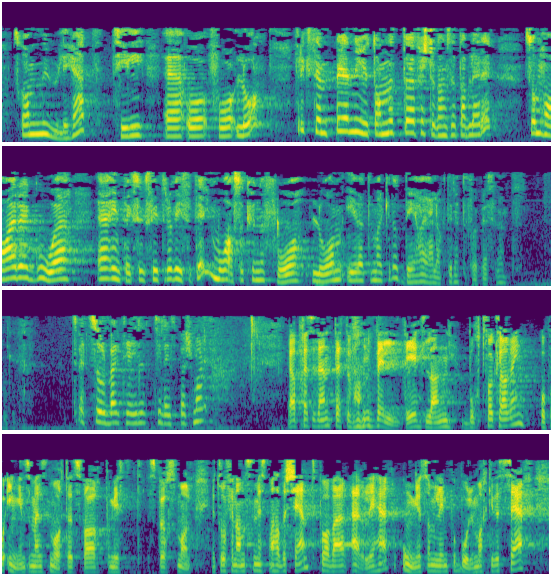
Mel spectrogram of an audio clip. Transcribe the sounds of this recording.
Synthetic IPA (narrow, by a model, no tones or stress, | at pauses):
skɑlhɑːmʉːlɪɦeːt̪ʰːɪlʔɔfoːloːn | fɔɾɛksɛmpəlnyːʉːt̪̚d̪ɑnːət̪fœʂʈəɡɑŋsɛt̪ɑbleːɾəɾ | sɔmɦɑɾɡuːə | ɪnt̪ʰɛk̚tsʉksɪt̪ːəɾɔʋiːsət̪ʰɪlmɔɑlsɔkʰʉnːəfoːloːnɪd̪ɛt̪ːəmɑɾkəd̪əɔd̪ɛhɑɾjæɪlɑkt̪ɪɾɛt̪ːəfɔ̰ɾpʰɾɛsɪd̪ɛnt̪ | t̪ʰʋɛt̪ːsuːlbæɡt̪ʰɪlt̪ʰɪlːɛɡspœʂmoːl | jɑːpʰɾɛsɪd̪ɛnt̪̚d̪ɛt̪ːəʋɑʁɛnʋɛld̪ɪlɑŋːbʊʁt̪fɔɾkʰlɑːʁɪŋʔɔpʰɔʔɪŋːənsɔmhɛlst̪moːt̪əɛt̪sʋɑːʁpʰɔmɪt̪spœʁsmo̰ːljæt̪ʰɾuːɾfɪnɑnsmɪnɪst̪əʁənhɑd̪ːəʃɛnt̪pʰɔɔʋæːɾəæːʁlɪɦæːʁʊŋːəsɔmlɪnpʰɔbuːlɪmɑʁkəd̪əseːʁ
